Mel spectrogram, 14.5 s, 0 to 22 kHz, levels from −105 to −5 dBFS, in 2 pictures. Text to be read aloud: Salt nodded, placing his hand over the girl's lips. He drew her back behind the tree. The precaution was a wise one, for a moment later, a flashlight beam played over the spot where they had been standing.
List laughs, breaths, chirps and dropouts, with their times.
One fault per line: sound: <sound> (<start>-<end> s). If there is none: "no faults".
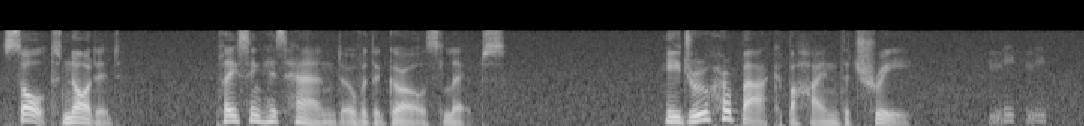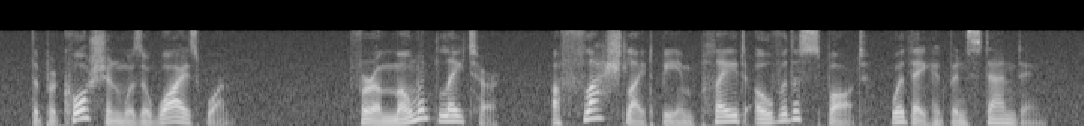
sound: laugh (6.6-7.0 s)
